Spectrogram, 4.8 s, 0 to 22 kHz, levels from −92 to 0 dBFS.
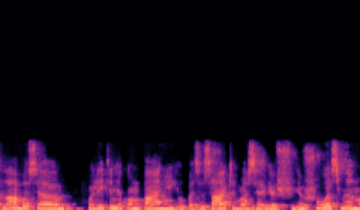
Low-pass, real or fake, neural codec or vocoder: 7.2 kHz; fake; codec, 16 kHz, 4 kbps, X-Codec, HuBERT features, trained on balanced general audio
